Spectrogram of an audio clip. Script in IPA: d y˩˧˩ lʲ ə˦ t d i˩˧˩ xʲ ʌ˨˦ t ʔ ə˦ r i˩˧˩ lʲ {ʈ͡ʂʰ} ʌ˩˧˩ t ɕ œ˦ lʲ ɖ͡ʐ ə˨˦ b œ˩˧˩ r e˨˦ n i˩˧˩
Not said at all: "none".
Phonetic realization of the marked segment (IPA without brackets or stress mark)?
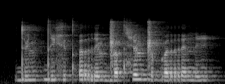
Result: ɖ͡ʐ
